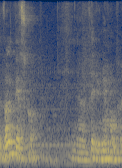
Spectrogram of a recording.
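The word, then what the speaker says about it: Walter Scott: prose tiré de euh il faut le prononcer à la française Valter SCOT il un trit d'union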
